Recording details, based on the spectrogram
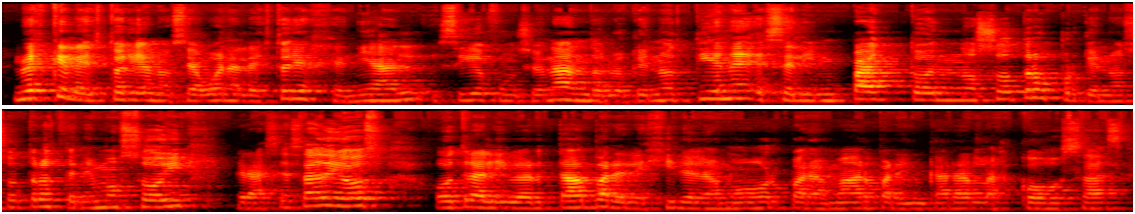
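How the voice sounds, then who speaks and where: A woman's voice: medium pitch, fairly even intonation, brisk, hardly any pauses, a bit bright. Argentine woman teacher in echoey room. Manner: explanatory, checks in with frequent "¿sí?". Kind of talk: recorded class lecture.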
